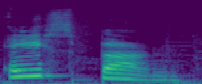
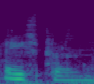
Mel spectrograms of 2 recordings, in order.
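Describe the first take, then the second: First: The name is said with a Korean pronunciation. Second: The name is said with an English pronunciation. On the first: "in Korean" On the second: "if you want to pronounce it in the English accent"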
